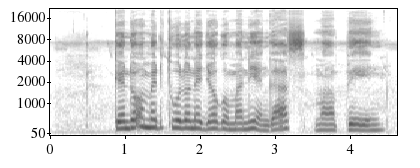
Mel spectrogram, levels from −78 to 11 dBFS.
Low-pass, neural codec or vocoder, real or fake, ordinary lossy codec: none; vocoder, 44.1 kHz, 128 mel bands every 512 samples, BigVGAN v2; fake; none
